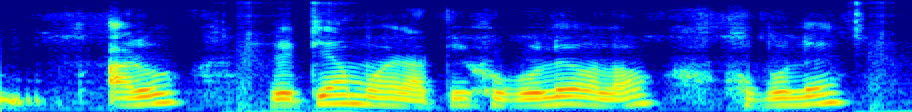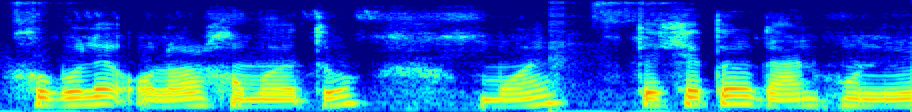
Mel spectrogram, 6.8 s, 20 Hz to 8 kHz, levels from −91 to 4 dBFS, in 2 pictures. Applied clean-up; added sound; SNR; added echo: neural separator model SepFormer DNS4.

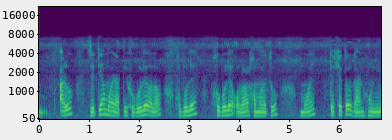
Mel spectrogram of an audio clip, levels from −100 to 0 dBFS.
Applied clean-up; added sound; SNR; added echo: none; none; none; none.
